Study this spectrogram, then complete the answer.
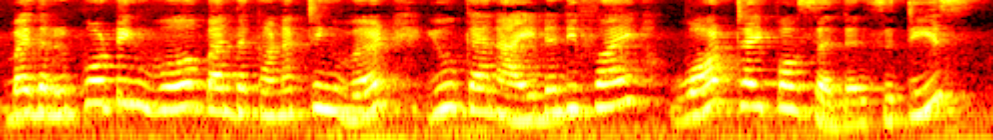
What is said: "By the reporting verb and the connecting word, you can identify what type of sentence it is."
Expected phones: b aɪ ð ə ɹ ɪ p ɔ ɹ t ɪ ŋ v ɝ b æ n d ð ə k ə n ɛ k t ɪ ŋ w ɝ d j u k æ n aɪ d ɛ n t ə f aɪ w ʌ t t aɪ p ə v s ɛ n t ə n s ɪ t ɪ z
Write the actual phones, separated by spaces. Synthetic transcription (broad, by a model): b aɪ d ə ɹ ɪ p ɔ ɹ t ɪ ŋ v ɝ b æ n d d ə k ə n ɛ k t ɪ ŋ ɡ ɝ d j u k æ n aɪ d ɛ n t ə f aɪ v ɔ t t aɪ p ə v s ɛ n t ə n s ɪ t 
